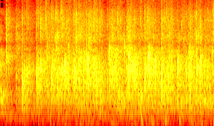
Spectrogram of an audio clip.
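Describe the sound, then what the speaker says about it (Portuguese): Brief burst of audience applause at a café customer-service forum in Brazil, dense clapping held steady for a few seconds with no voices on top. "Palmas também."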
